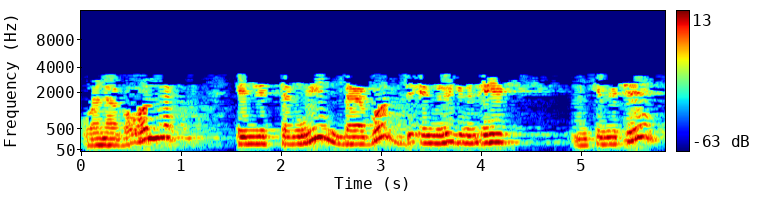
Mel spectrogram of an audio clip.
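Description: High-voiced Egyptian man teaching tajweed. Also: sing-song. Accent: Egyptian Arabic. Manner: drills examples, chanting them slowly. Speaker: Quran recitation teacher. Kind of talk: tajweed lesson. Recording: tinny lo-fi recording from far off.

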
